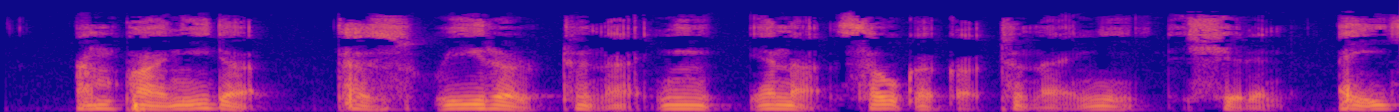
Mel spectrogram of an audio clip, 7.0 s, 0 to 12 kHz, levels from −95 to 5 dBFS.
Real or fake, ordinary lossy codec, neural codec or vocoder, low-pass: real; MP3, 32 kbps; none; 10.8 kHz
